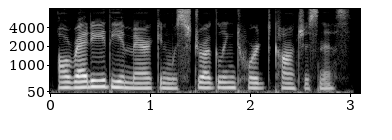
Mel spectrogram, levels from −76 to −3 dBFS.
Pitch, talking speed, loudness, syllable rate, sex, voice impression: 190 Hz, 135 wpm, -17 LUFS, 5.6 syllables/s, female, feminine, adult-like, clear, slightly calm, friendly, slightly unique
